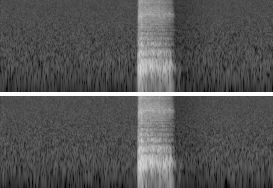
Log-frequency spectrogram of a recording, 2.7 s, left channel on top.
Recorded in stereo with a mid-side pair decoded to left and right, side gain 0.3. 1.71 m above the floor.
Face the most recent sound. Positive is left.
turn(degrees=-20)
